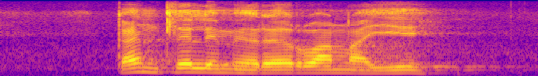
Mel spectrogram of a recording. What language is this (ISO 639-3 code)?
nso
